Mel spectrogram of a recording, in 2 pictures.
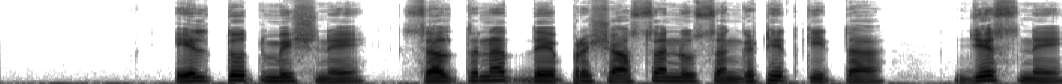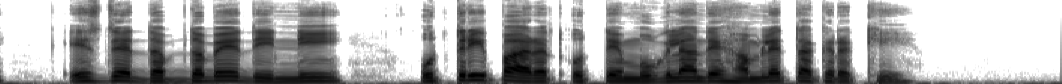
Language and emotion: Punjabi, neutral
